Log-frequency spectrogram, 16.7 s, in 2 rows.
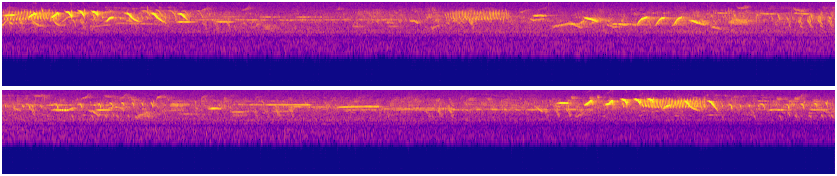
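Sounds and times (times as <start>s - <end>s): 
several small birds twittering: 0.0s - 16.6s.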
